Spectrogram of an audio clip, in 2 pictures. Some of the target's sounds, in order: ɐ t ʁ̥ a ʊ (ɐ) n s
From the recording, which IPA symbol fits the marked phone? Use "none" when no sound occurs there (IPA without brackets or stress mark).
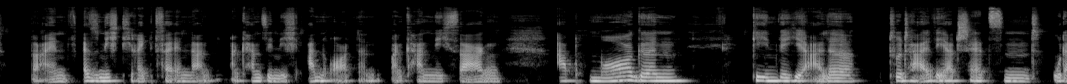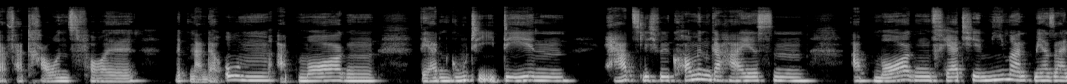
ə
